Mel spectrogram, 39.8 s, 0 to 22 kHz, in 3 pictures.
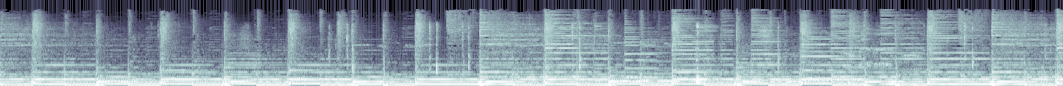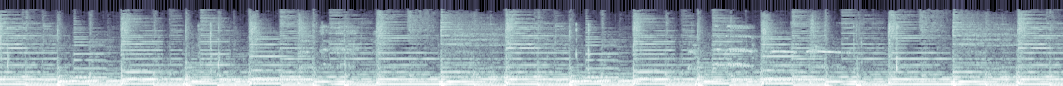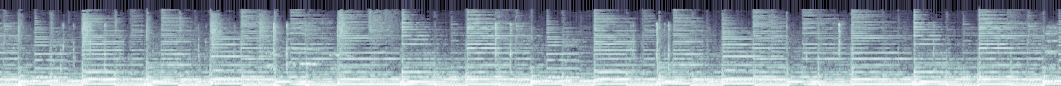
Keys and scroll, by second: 4.1-5.3 typing, 5.7 Return, 7.1 Return, 9.6 Return, 11.8 n, 12.0 Return, 13.0 n, 13.3 Return, 15.8 n, 15.9 Return, 18.7 Escape, 19.8-20.7 typing, 22.9-24.0 typing, 24.4 Return, 27.0-29.5 typing, 31.4-32.4 typing, 33.8-34.6 typing, 36.4-38.1 typing, 38.9 Escape.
